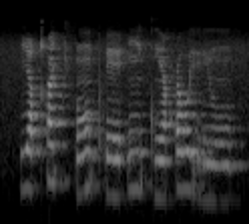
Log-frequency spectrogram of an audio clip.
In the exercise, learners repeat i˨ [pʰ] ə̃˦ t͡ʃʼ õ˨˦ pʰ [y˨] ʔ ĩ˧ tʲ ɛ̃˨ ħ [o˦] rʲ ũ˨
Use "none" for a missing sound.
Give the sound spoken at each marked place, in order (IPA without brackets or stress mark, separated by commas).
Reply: qʰ, e˨, o˦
